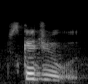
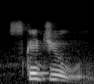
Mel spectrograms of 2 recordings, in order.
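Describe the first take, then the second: First: It is pronounced in an American English way. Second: It is pronounced in an American English way.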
